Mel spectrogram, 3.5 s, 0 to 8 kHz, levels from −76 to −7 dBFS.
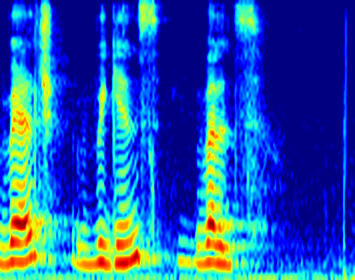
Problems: background sounds at intervals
